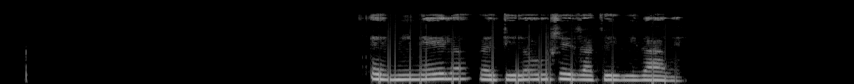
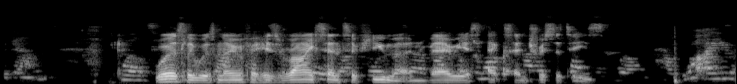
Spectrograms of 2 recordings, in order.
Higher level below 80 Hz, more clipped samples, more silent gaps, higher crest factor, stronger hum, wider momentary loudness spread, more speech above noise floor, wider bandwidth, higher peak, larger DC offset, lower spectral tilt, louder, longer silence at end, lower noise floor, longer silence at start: about the same, -60 dBFS vs -58 dBFS; neither; neither; about the same, 18 dB vs 20 dB; neither; second, 5 LU vs 22 LU; first, over 64 dB vs 30 dB; first, 11.5 kHz vs 9.4 kHz; second, -12 dBFS vs -2 dBFS; neither; about the same, -5 dB/octave vs -4.5 dB/octave; second, -26 LUFS vs -19 LUFS; first, 1.75 s vs 0 s; first, under -90 dBFS vs -50 dBFS; first, 3.7 s vs 0.05 s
